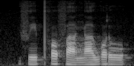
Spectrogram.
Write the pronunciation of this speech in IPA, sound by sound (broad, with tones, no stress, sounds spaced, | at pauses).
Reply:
f eː˨˦ pʰ ɔ˦ f aː˨ ŋ aː˦ w ɔ˦ ɾ oː˦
